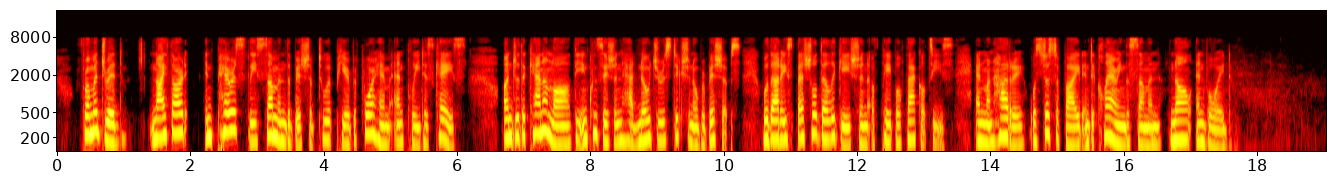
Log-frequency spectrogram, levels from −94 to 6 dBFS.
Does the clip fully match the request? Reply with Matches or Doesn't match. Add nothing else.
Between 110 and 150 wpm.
Matches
